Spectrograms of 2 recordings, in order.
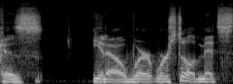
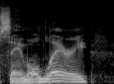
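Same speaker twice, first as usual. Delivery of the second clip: usual speaking voice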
